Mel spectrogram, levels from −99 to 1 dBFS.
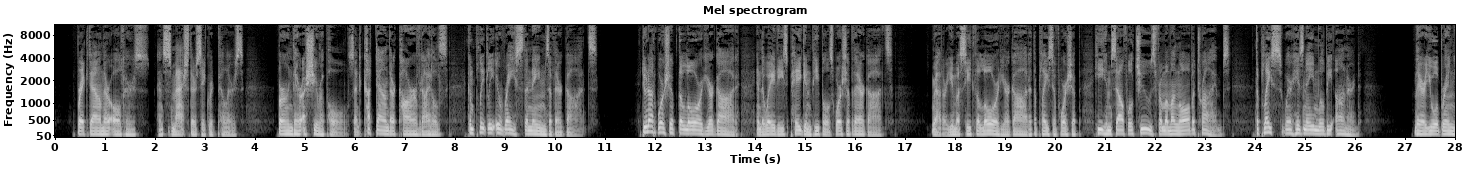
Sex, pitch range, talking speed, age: male, 80-100 Hz, 165 wpm, 30-49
